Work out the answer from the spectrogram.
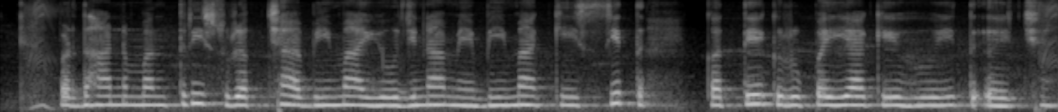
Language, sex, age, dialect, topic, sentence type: Maithili, female, 25-30, Southern/Standard, banking, question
